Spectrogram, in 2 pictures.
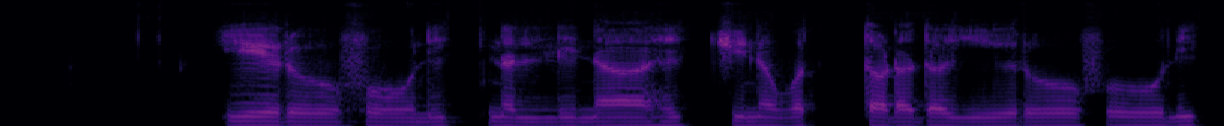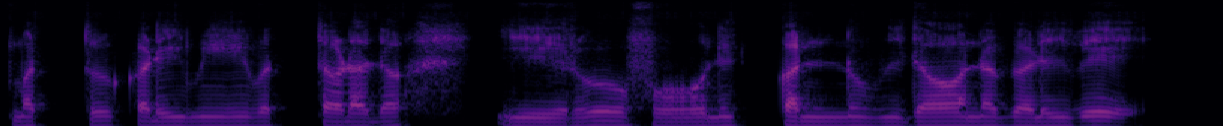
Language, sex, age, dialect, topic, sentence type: Kannada, male, 51-55, Mysore Kannada, agriculture, statement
